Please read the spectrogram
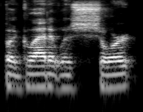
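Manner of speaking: ordinary talk, nothing marked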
